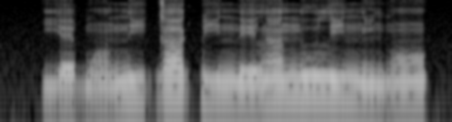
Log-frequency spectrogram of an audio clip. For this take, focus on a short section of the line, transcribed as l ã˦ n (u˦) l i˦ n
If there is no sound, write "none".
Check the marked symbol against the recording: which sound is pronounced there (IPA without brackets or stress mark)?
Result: u˦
